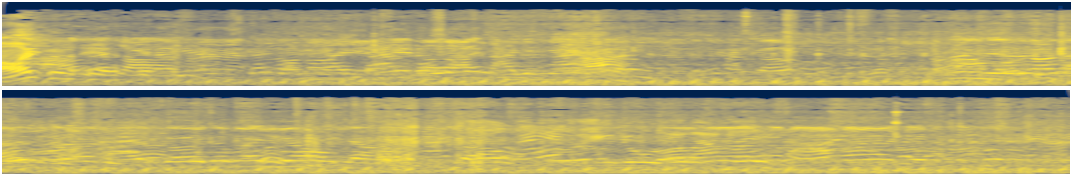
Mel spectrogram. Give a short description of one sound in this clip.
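Several men talk and call out to each other nearby, outdoors.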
